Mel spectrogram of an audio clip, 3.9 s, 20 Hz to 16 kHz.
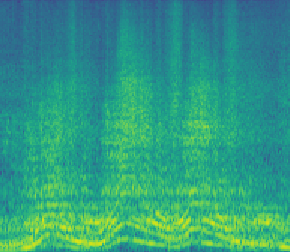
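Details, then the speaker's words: Rebuilt ex-rental Ferrari F430 V8, no exhaust, in neutral after unexplained move-and-stall in gear: revs climb and fall cleanly in quick blips, no stumble; revs much better than before, free-revving normally. "No. It revs a lot better. Listen. Way better."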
